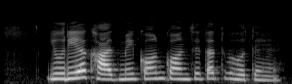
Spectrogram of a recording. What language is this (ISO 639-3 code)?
hin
